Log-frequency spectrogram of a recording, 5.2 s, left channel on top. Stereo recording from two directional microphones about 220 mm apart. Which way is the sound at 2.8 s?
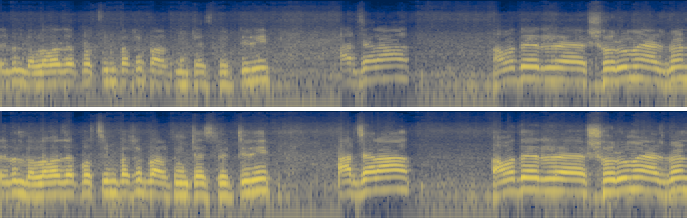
25° right (ahead or behind).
